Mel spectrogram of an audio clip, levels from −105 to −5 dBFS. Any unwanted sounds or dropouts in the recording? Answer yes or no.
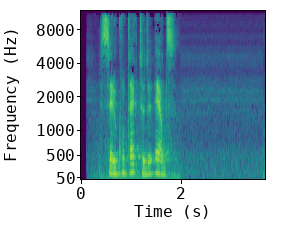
no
